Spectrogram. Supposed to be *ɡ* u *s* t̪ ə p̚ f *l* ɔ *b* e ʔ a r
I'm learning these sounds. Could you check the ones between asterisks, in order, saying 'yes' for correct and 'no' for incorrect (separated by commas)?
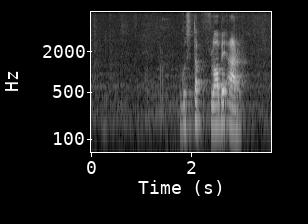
yes, yes, yes, yes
